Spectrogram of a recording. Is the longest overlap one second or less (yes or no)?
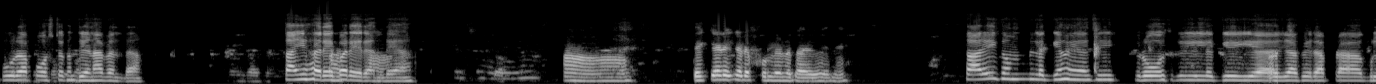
yes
